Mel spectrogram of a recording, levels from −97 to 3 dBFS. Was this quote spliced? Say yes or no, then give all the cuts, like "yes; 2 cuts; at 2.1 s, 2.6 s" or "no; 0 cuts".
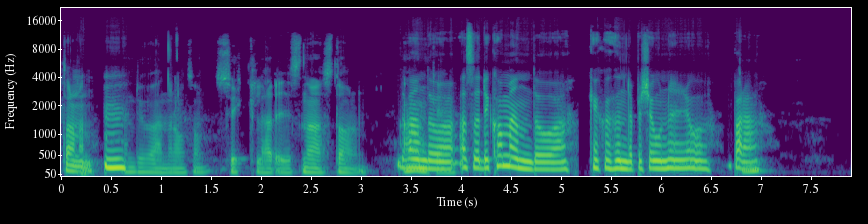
yes; 2 cuts; at 3.3 s, 5.2 s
